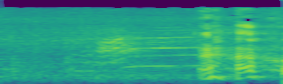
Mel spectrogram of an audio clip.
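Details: Home-raised Ragdoll kittens at a central Kansas cattery: after a faint thin whine, three short, high, bright meows come in quick succession within half a second.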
